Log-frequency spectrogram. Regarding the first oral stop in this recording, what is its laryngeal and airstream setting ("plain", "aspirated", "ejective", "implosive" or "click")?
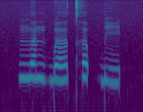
implosive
